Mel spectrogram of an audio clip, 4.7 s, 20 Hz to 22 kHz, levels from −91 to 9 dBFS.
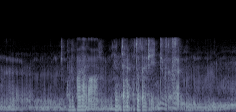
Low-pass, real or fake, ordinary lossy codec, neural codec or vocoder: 5.4 kHz; fake; none; autoencoder, 22.05 kHz, a latent of 192 numbers a frame, VITS, trained on one speaker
